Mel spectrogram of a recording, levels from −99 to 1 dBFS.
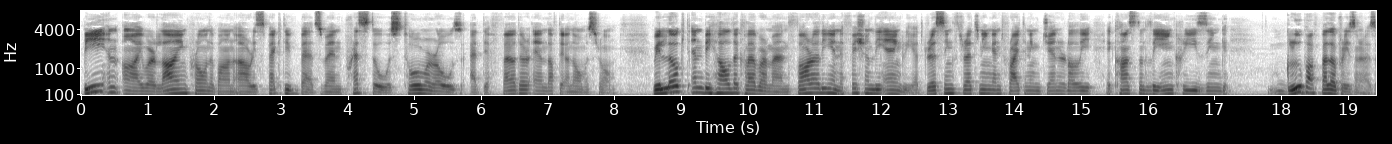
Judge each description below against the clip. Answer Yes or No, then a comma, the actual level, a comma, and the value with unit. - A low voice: Yes, low, 125 Hz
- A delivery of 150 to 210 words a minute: No, average, 140 wpm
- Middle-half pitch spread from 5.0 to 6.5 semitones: Yes, average, 5.3 semitones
